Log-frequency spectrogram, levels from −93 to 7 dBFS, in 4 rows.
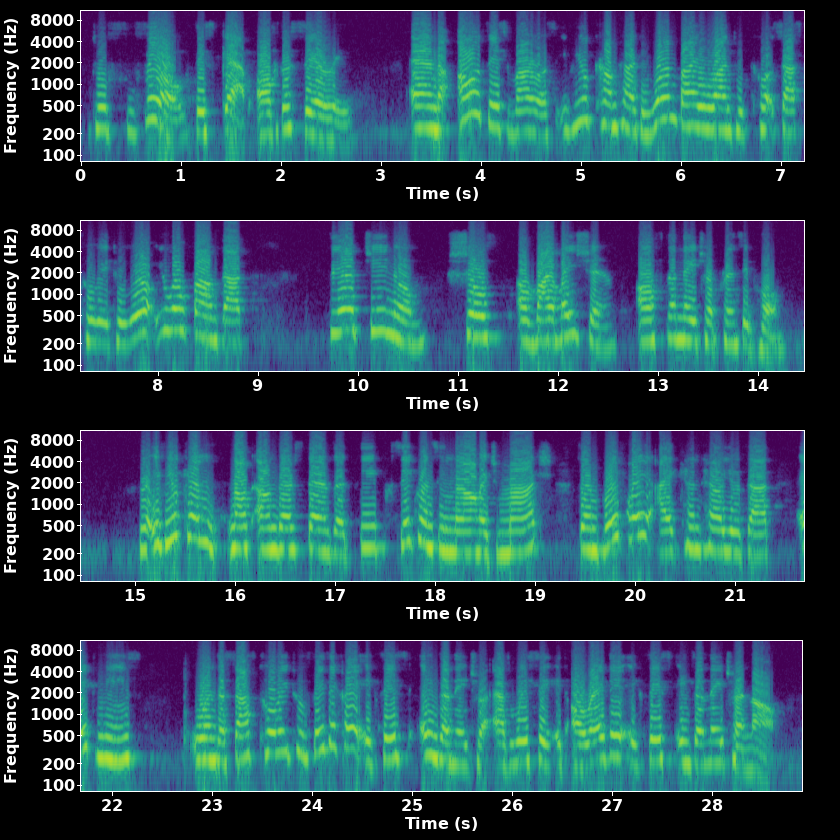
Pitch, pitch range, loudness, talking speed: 230 Hz, 205-260 Hz, -15 LUFS, 150 wpm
